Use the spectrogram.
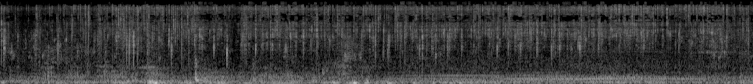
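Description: Water pours and gushes steadily from the drain plug of a travel trailer's RV water heater, a continuous splashing flow without pause.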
